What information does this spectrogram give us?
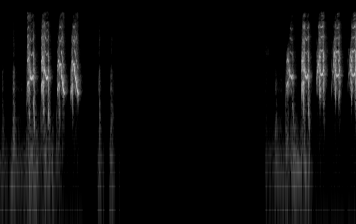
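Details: Golden-crested myna, Ampeliceps coronatus, producing two bursts of rasping squawks, four then five notes delivered rapidly, separated by roughly four seconds of quiet.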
